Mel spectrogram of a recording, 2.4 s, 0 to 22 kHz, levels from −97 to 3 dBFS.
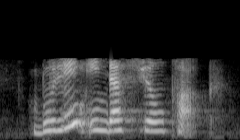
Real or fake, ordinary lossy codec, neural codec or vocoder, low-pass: fake; AAC, 16 kbps; codec, 44.1 kHz, 3.4 kbps, Pupu-Codec; 7.2 kHz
